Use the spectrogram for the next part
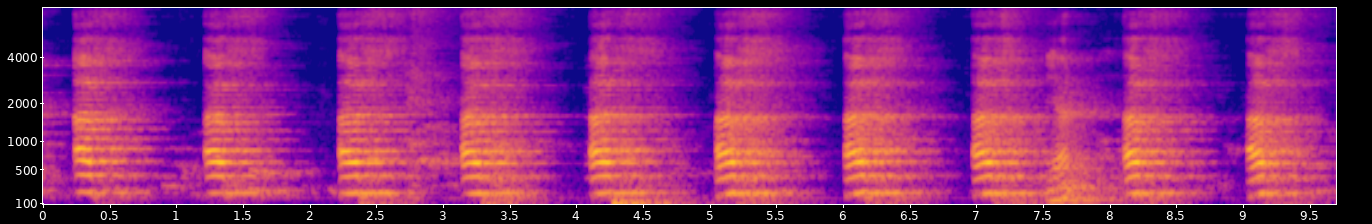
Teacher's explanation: Terasa toh ada hembusan toh? Nah, terus kita rasakan pada ujung gigi ketemu dengan bibir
